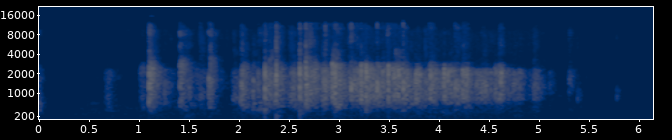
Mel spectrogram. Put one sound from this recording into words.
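A large audience claps.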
